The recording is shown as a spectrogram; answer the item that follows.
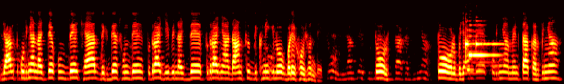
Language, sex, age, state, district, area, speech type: Dogri, female, 45-60, Jammu and Kashmir, Udhampur, rural, spontaneous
